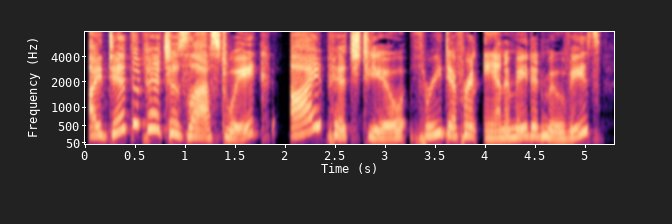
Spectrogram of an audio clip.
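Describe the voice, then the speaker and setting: A woman co-hosting a podcast, talking in a lively, chatty way. Her pitch moves around a lot, and the recording is dry, with no room sound. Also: unhurried, dry recording. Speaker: podcast co-host. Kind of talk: casual chat.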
